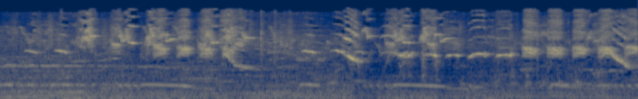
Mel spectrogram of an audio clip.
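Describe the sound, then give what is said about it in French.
Many caged songbirds chirp and whistle at once at the Pasar Burung bird market in Indonesia, a dense, busy chorus of high trills and tweets overlapping continuously with occasional sharper squawks. “Et pour en avoir le cœur net, il faut se rendre à Pasar Burung, qui est un marché aux oiseaux”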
